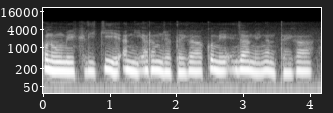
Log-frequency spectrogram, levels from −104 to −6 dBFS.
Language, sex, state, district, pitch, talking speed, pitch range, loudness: Wancho, male, Arunachal Pradesh, Longding, 170 Hz, 145 wpm, 160-180 Hz, -14 LUFS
